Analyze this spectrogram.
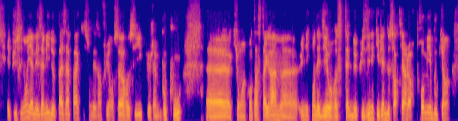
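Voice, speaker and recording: A man talking at a very fast pace, in a dry, close sound with no echo. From Paris, France. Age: 30s. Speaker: food content creator, former radio journalist. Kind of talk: casual interview.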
